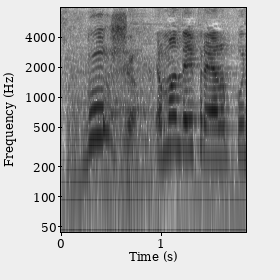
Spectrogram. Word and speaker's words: Bourges: lá na França, para ela me ensinar a pronunciar algumas palavras, tipo Bourges. Bourges.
